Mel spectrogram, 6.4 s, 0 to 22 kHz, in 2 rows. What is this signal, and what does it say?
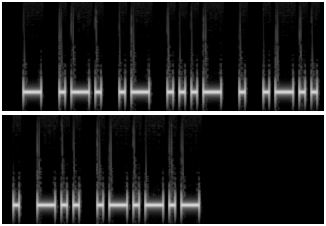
Morse code, heard as a keyed tone, about 20 wpm, 700 Hz. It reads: TRAVELED.
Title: Sentences with 3-Word Phrases - Spoken Beginning - 20wpm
